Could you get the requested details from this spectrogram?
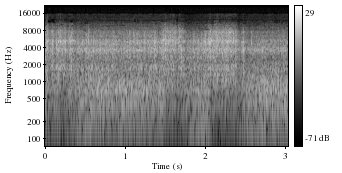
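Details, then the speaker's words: Mahindra 415 DI Bhoomiputra tractor: harsh, steady grinding as a gear is forced; clutch does not disengage even when pressed, so gears clash, won't engage or go to neutral, and the tractor won't stop. "यह gear काम नहीं कर रहा है। देखिए, clutch दबाने के बाद भी गियर नहीं लग रहा है।"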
